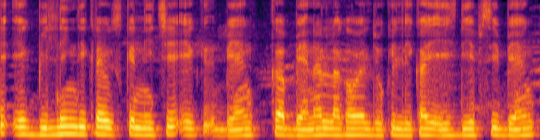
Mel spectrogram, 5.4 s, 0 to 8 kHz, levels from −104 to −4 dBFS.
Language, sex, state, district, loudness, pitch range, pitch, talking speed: Hindi, male, Uttar Pradesh, Hamirpur, -18 LUFS, 130-140 Hz, 135 Hz, 210 wpm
